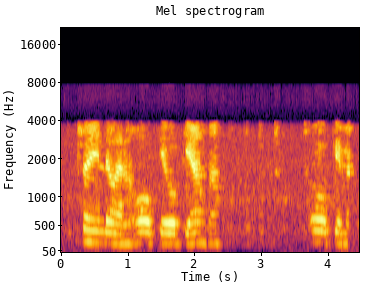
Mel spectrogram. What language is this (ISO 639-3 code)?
tam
